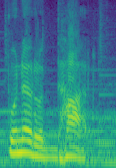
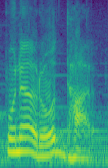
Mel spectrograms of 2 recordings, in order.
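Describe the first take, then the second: First: The vowel after 'punar' is a short 'u'. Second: The vowel after 'punar' is an 'o'. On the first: The speaker calls it right. "तब शब्द बनेगा पुनरुद्धार" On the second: The speaker calls it wrong. "न कि पुनरोद्धार ... यह अशुद्ध शब्द स्वरूप"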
